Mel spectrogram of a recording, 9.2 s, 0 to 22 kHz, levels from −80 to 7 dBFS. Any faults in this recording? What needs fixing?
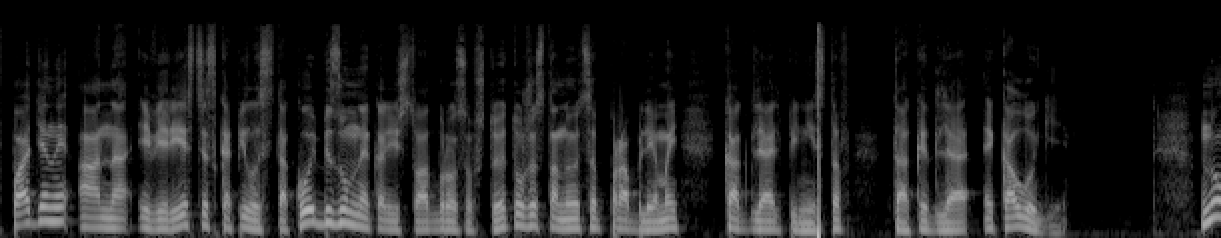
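At 6.13 s, between "становится проблемой как для" and "так и для экологии", file tags played as audio: text bytes decoded as samples give a brief, lopsided rasp, then zero padding gives silence. A plain dropout would lack the static burst. The fix is for the parser to skip metadata blocks instead of decoding them.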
